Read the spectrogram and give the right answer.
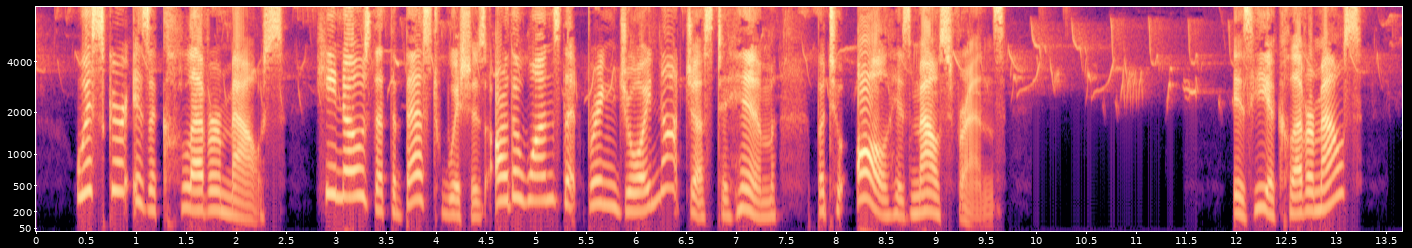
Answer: Yes, he is.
